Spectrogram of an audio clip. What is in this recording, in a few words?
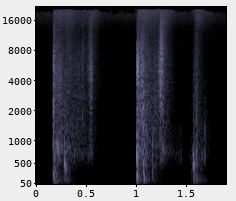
steps school stop; multiverse; anemoi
